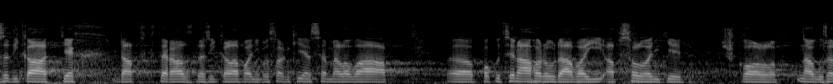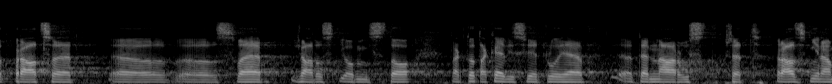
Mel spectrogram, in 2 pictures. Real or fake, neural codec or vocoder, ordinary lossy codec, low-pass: fake; codec, 16 kHz, 16 kbps, FreqCodec, larger model; Opus, 64 kbps; 7.2 kHz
